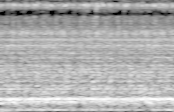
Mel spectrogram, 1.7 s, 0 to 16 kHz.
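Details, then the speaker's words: CNC mill with Big Daishowa speed increaser, 1/4 in ball end mill cutting hardened 1095 steel, slowed from full speed to about 2250 RPM: steady cutting hiss with faint constant whistle; slight chatter remains, less than at full speed. "I'm getting a little bit a chatter it sounds like"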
